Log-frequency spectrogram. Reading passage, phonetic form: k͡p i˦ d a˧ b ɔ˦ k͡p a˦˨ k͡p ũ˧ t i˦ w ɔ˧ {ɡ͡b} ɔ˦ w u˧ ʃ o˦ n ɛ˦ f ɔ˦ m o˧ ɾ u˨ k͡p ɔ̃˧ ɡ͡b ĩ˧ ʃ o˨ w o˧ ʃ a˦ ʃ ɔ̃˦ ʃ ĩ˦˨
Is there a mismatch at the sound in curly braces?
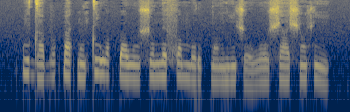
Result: yes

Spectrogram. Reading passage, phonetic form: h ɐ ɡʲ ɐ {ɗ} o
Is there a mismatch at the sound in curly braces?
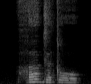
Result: yes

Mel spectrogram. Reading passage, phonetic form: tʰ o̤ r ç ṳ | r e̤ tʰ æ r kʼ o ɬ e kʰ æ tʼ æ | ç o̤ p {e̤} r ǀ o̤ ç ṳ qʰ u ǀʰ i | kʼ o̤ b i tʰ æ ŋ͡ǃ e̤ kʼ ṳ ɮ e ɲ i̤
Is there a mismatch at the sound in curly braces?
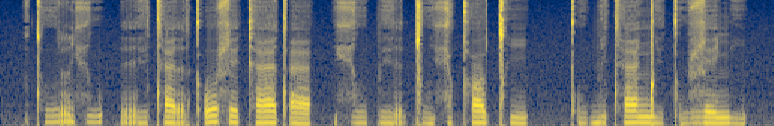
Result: no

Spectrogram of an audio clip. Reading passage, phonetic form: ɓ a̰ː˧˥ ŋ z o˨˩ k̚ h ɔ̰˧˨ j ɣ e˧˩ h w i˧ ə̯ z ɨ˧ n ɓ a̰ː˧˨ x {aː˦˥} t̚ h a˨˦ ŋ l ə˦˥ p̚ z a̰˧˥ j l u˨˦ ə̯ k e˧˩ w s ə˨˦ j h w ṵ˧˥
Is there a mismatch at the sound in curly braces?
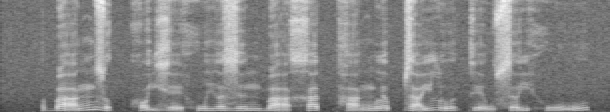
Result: yes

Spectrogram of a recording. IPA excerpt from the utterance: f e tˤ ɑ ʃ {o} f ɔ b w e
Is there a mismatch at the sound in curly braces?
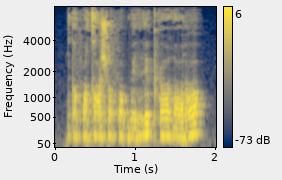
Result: yes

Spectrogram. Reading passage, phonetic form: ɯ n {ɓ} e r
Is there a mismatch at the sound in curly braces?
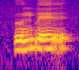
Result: yes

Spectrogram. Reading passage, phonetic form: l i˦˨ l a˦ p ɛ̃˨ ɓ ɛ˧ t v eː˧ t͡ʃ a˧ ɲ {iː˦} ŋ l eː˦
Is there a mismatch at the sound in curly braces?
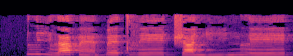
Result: yes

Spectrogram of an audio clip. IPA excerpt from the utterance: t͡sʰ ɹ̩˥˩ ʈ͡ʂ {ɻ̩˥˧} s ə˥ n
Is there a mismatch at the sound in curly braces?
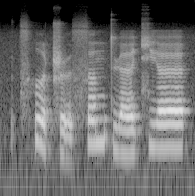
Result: yes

